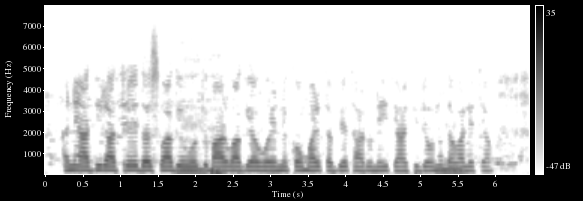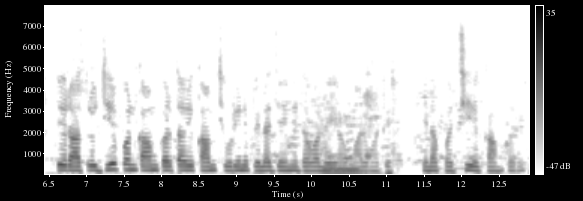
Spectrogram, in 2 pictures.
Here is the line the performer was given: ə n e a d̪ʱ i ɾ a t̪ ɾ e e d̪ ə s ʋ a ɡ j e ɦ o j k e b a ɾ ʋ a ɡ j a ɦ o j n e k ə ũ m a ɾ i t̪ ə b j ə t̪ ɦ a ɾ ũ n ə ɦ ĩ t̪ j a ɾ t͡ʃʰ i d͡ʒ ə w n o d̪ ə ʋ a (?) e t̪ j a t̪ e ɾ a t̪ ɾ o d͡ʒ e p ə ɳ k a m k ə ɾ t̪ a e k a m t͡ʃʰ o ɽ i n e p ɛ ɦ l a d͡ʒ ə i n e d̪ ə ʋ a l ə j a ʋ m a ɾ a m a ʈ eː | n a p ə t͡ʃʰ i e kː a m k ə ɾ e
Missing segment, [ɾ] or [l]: l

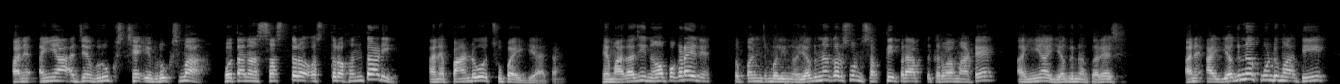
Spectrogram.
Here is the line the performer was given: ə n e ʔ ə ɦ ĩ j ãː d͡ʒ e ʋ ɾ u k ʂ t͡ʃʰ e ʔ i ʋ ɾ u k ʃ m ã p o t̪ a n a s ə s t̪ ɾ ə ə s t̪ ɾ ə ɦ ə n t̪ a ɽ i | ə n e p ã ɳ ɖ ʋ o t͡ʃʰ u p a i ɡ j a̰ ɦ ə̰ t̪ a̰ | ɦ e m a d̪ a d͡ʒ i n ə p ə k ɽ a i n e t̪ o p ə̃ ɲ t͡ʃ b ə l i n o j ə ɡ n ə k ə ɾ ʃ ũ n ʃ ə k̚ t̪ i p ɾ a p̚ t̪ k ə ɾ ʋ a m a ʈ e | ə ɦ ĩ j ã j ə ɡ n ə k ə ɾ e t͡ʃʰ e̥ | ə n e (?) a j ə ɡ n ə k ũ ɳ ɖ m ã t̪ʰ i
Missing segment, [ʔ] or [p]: ʔ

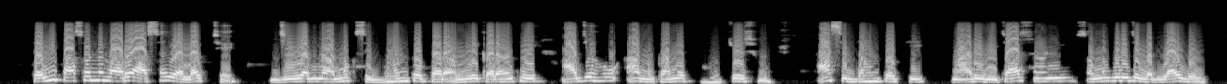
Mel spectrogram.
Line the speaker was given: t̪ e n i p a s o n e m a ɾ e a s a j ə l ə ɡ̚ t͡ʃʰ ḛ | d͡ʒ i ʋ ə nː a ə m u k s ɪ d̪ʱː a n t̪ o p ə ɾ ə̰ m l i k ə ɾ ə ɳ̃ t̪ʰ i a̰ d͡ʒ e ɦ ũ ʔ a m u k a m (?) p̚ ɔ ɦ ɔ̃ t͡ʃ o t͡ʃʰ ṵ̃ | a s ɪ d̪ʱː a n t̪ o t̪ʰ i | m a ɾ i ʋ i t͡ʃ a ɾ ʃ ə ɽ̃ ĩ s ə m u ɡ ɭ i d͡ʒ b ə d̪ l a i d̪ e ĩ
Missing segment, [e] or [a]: e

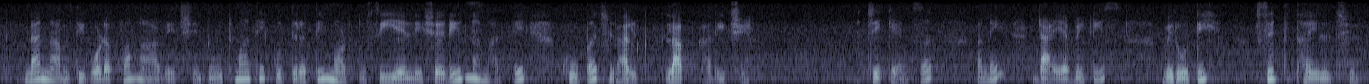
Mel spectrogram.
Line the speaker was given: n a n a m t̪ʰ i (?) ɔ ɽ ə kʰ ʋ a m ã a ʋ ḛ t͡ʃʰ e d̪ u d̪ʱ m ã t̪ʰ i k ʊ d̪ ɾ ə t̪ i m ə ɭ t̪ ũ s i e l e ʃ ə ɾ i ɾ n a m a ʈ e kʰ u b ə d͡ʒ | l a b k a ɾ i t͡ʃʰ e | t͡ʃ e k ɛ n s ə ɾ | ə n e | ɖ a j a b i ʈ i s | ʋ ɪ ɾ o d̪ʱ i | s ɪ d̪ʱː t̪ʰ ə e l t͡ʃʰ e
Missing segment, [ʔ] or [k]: ʔ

